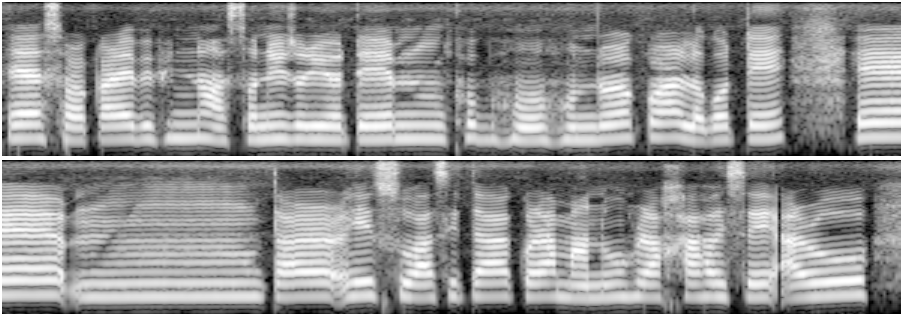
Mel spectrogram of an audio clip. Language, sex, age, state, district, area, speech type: Assamese, female, 18-30, Assam, Charaideo, rural, spontaneous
